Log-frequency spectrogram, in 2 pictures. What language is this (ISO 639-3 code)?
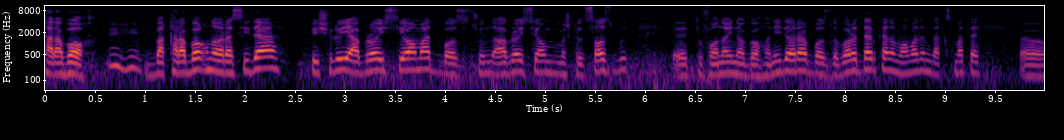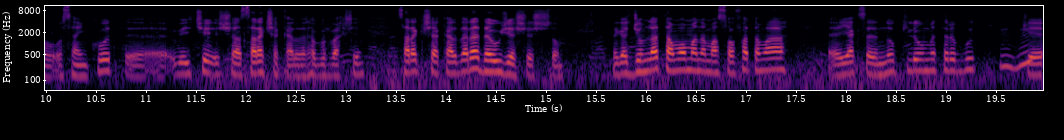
fas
